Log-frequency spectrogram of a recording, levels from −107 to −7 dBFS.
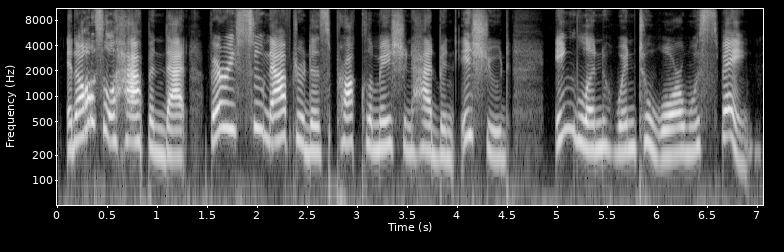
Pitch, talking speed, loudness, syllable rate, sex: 265 Hz, 155 wpm, -23 LUFS, 4.5 syllables/s, female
